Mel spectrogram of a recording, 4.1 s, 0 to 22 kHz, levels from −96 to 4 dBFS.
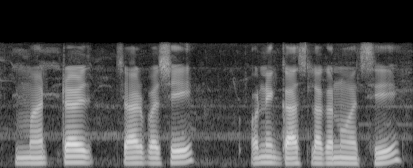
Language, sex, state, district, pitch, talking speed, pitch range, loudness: Bengali, male, West Bengal, Alipurduar, 130 Hz, 100 wpm, 125-140 Hz, -19 LUFS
